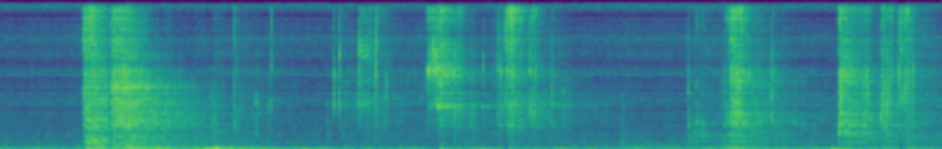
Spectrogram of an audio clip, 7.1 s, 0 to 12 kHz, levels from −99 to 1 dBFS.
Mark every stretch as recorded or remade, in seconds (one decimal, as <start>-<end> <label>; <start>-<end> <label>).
0.0-7.1 remade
